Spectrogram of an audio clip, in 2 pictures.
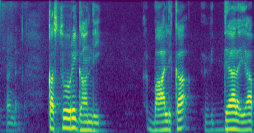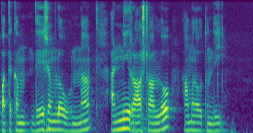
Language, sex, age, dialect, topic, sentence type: Telugu, male, 25-30, Southern, banking, statement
